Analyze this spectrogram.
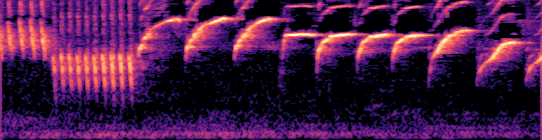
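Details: Canary song opening with a brief high trill that steps down into a lower rattling trill, then a sequence of rising-then-falling arched whistled phrases repeated roughly every quarter second.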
